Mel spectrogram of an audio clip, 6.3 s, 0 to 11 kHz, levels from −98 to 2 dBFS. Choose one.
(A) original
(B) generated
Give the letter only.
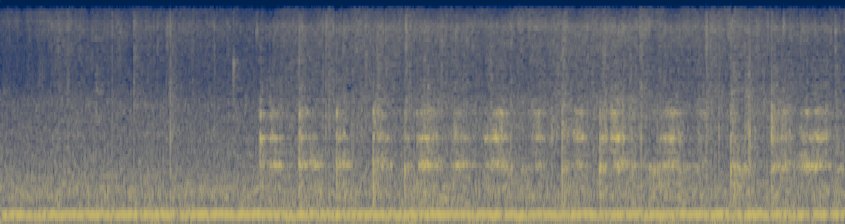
B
